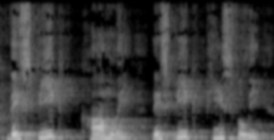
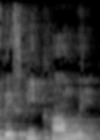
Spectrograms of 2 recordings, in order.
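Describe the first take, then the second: First: Slow, peaceful demonstration of calm speech. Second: Calm, slow delivery. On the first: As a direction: draw out "they speak calmly" gently, slowly. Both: Shown as a demonstration.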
